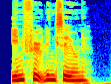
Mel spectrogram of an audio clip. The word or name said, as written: indfølingsevne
